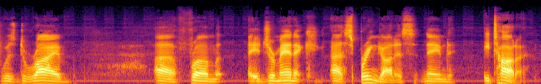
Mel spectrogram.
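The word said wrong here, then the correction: Eostre: Okay. No, I like the name. – No, I'm sorry. Estra. Okay. Estra. I'm sorry. I mispronounced that.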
